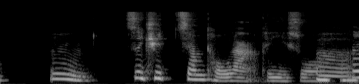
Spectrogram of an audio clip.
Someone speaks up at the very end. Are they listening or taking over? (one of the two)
taking over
